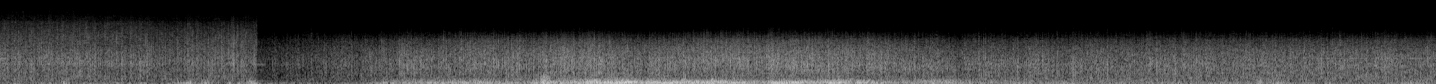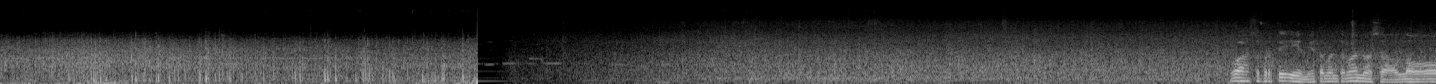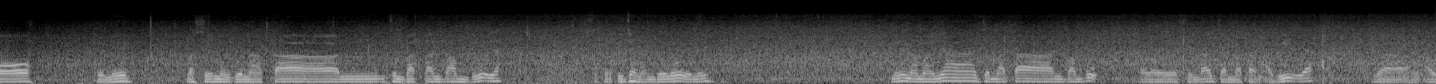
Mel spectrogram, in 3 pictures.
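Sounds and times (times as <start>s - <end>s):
heavy rain falling: 0.0s - 19.2s, 20.0s - 43.0s
deep low rumble: 3.8s - 10.2s.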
